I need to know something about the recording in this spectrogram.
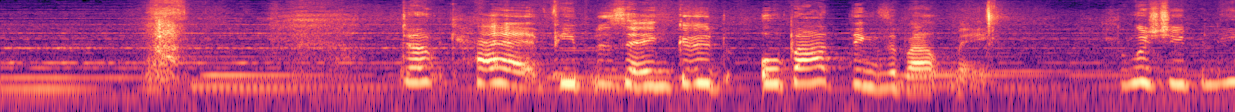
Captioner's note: sniffles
